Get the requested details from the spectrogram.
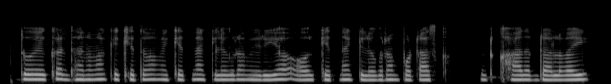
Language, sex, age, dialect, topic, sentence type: Magahi, female, 18-24, Central/Standard, agriculture, question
